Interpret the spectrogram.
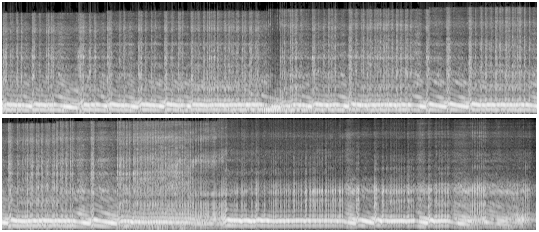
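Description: Yamaha RX-King two-stroke single-cylinder motorcycle engine being blipped in quick rhythmic throttle revs ('blayer'), its pitch jumping up and falling back over and over. About thirteen seconds in it is held high for about two seconds before dropping back.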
